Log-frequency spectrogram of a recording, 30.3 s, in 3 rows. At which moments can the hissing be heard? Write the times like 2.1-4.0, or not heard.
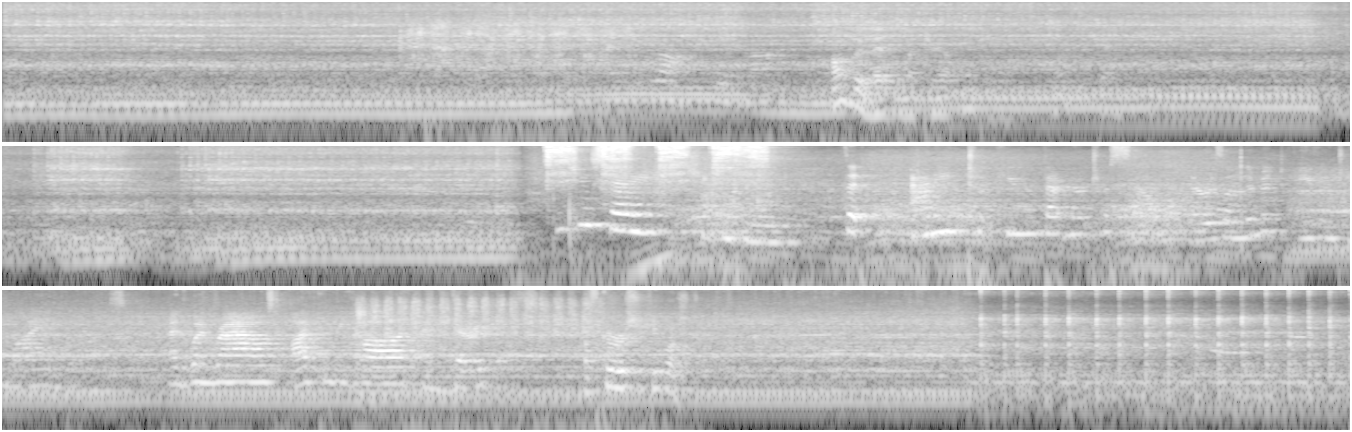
14.1-15.9.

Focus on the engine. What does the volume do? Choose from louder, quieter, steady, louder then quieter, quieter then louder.
steady.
